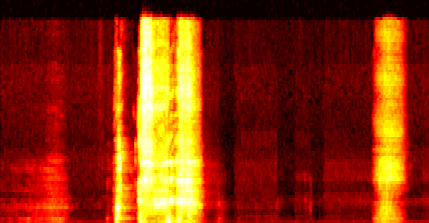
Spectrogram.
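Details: Adult sneezing: a short inward catch, then a loud explosive sneeze spraying over the phone, followed by a second, smaller sneeze.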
